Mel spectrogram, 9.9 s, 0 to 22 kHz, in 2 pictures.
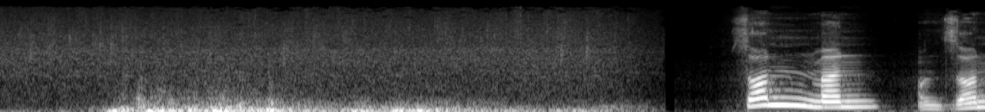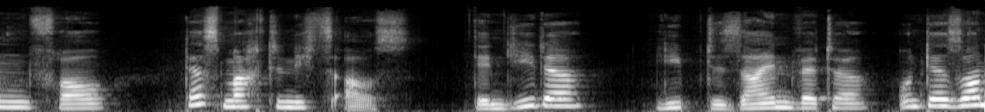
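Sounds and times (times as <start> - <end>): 
heavy pouring rain with deep rumbling undertone: 0.0 - 3.4
speech: 3.7 - 9.8.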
